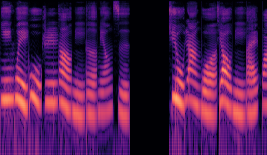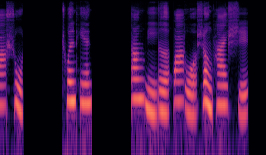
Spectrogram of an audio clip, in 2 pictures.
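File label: Synthetic Speech, Mandarin singing voice synthesis, Using linear time mapping and PSOLA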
